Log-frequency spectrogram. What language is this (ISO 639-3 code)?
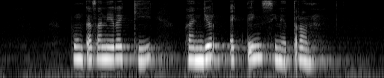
jav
